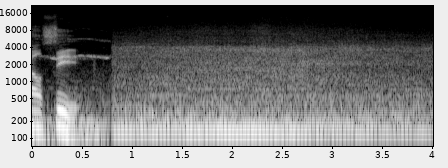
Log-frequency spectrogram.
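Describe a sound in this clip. Motorbikes ride past on a road.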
